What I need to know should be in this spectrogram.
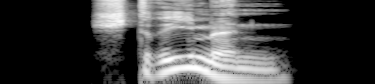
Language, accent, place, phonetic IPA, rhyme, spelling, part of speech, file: German, Germany, Berlin, [ˈʃtʁiːmən], -iːmən, Striemen, noun, De-Striemen.ogg
- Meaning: 1. stripe, weal, wale, a linear pattern on skin, as resulting from a violent lash 2. a lashing stroke, hard enough to mark a stripe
